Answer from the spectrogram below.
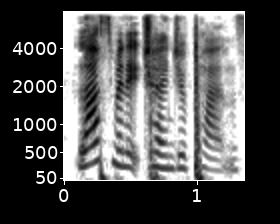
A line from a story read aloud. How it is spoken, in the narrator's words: said Davenport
